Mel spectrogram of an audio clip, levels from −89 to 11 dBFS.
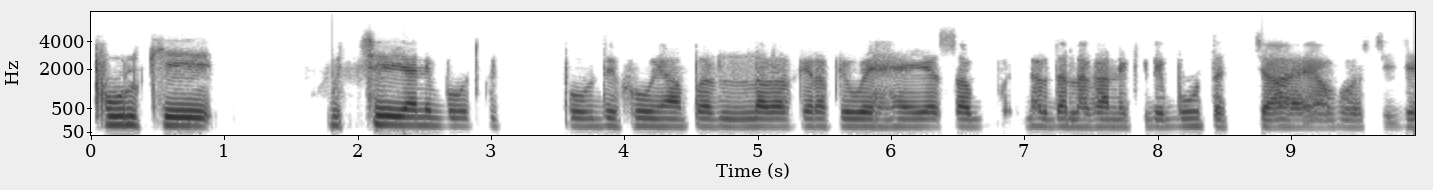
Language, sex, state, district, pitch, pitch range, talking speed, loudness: Hindi, male, Jharkhand, Sahebganj, 145 Hz, 140-150 Hz, 165 wpm, -18 LUFS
